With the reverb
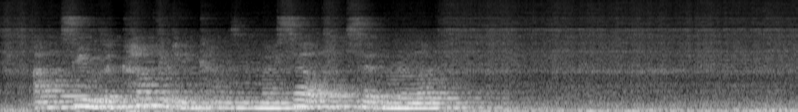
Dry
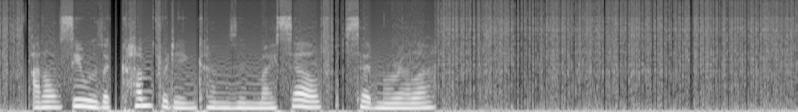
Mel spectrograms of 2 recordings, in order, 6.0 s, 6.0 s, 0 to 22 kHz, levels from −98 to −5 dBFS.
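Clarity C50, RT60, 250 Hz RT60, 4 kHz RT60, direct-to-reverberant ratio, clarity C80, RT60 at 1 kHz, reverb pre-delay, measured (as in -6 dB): 0.5 dB, 1.3 s, 1.6 s, 0.80 s, -9.5 dB, 3.5 dB, 1.1 s, 3 ms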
